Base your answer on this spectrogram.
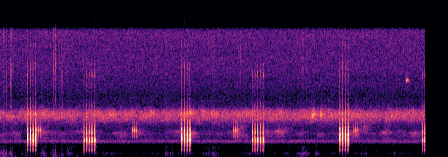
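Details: Spotted marsh frog in Australia, recorded via FrogID, gives short bursts of rapid clicking pulses, like a machine gun, every second or two.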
